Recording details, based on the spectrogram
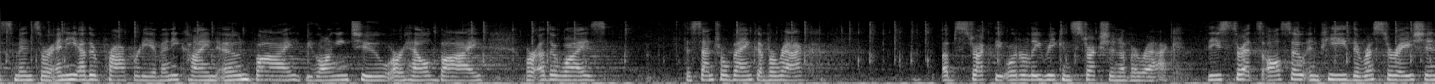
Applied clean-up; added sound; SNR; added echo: none; Computer keyboard; 12 dB; reverberation time 0.3 s.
